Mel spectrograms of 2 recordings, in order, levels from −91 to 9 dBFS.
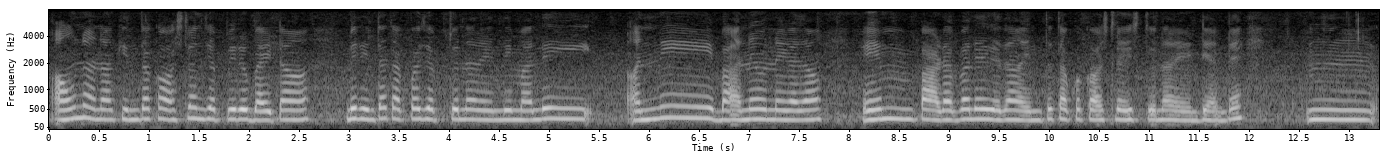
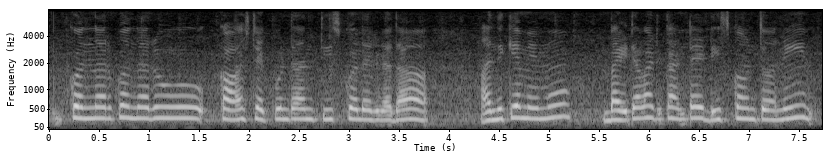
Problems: none marked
